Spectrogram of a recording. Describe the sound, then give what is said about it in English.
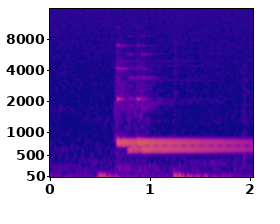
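A bell is struck once to mark the end of the session, with a soft thud, and rings out with a clear, bright tone that slowly fades, standing alone without any voices. “And with that's the bell. We got to go.”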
